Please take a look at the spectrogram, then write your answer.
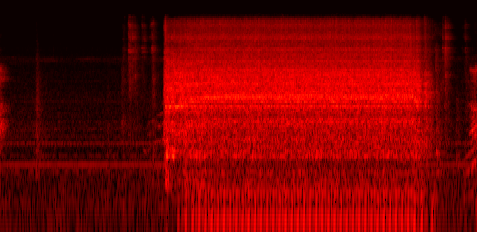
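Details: Simplicity small engine with hard starting, cause unknown: quiet, then about five seconds of steady cranking that cuts off without the engine catching.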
